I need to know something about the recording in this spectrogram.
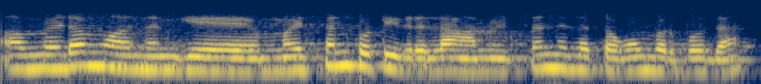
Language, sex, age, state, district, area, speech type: Kannada, female, 18-30, Karnataka, Kolar, rural, conversation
